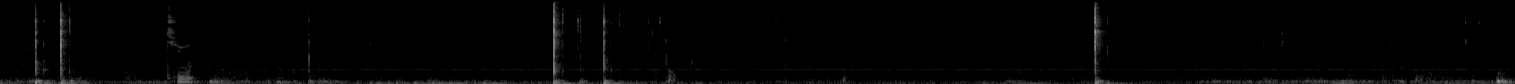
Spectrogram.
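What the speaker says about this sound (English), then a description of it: "Let me write a little comment right here." Soft, sparse keystrokes on a computer keyboard while a code comment is typed into HTML and CSS. A few sharper clicks stand out from the quiet tapping, and a voice speaks briefly.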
